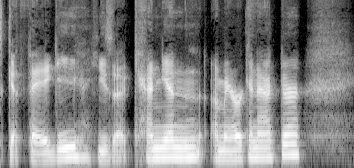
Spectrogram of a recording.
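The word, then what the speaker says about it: Gathegi: And Eddie Gagi, I thought it was Giggy, but looking it up online how you pronounce it, I think it's Gagi.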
